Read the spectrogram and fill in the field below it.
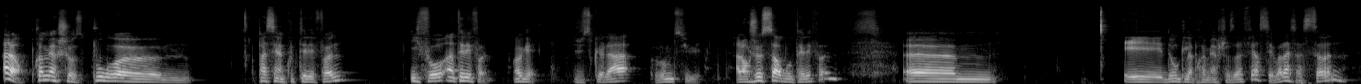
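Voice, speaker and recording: A man's voice: medium pitch, animated, a little slow, pauses often. A man teaching a casual spoken language lesson, playful and joking as he explains. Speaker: English teacher.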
